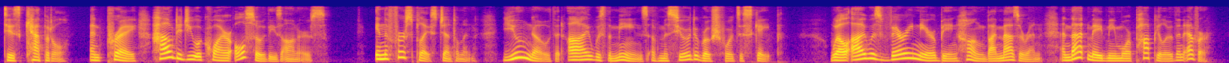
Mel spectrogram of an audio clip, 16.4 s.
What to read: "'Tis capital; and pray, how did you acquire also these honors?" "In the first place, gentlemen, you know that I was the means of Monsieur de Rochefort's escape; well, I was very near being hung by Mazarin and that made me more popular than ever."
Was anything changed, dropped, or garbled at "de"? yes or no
no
